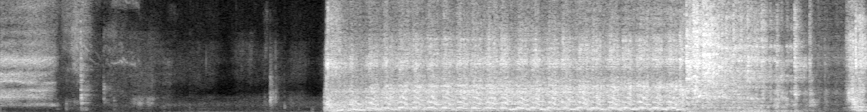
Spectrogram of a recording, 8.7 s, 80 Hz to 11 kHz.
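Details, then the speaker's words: Roughly 70-year-old Massey Ferguson TO-30 tractor, previously non-running, started without starting fluid: quiet, then catches after about three seconds into a steady fast idle on choke. "there we go running on choke good"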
